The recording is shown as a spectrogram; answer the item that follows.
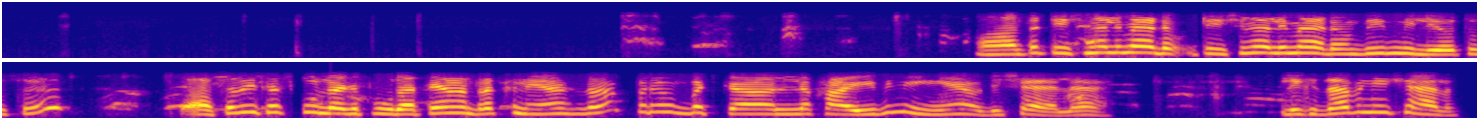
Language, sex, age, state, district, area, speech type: Dogri, female, 60+, Jammu and Kashmir, Samba, urban, conversation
